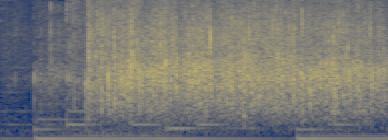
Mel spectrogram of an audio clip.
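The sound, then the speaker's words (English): Applause from a debate hall audience as former Vice President Joe Biden and President Donald J. Trump are welcomed to the stage in Nashville, Tennessee; dense, steady clapping starts abruptly and holds loud throughout. “The audience here in the hall has promised to remain silent. No cheers, boos, or other interruptions, except right now, as we welcome to the stage former Vice President Joe Biden and President Donald J. Trump.”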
